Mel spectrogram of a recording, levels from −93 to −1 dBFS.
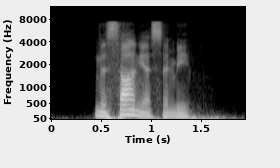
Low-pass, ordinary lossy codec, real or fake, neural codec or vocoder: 7.2 kHz; none; fake; codec, 16 kHz, 2 kbps, FreqCodec, larger model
